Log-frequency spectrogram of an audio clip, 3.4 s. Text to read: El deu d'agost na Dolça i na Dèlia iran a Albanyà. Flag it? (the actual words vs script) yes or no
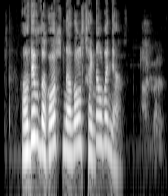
yes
